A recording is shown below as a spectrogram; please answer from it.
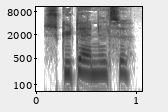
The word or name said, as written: skydannelse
